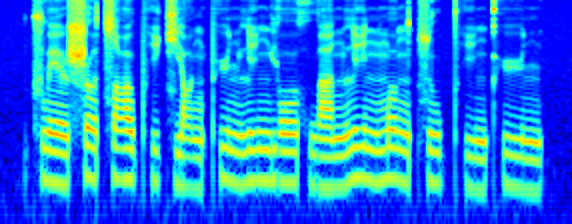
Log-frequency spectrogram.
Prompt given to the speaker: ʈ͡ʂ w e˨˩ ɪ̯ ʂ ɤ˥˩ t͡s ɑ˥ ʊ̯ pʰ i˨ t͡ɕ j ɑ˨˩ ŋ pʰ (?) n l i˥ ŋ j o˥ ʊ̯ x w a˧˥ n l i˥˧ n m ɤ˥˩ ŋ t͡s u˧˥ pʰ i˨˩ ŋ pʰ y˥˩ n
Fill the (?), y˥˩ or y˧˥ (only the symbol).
y˥˩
